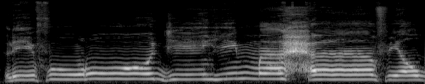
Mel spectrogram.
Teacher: Huruf ra-nya dibaca tafkhim, tebal, dhammah 2 harokat karena setelahnya ada huruf wawu sukun. Huruf jimnya dibaca tafkhim, tebal, kasrah 1 harokat. · kata hafizun, huruf ha-nya dibaca tipis, tarqiq, nyaring dan halus, fathah 2 harokat karena harokatnya tegak. · huruf lamnya dibaca tipis, tarqiq, kasrah 1 harokat. Huruf fa-nya dibaca dhammah 1 harokat.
